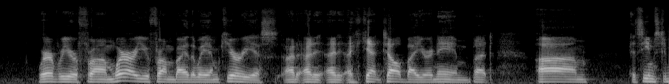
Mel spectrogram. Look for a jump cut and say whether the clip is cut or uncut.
uncut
